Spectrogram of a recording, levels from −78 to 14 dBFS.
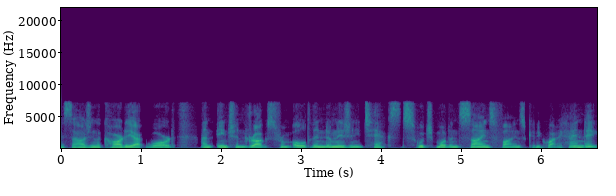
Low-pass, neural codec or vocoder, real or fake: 7.2 kHz; codec, 16 kHz in and 24 kHz out, 0.4 kbps, LongCat-Audio-Codec, fine tuned four codebook decoder; fake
